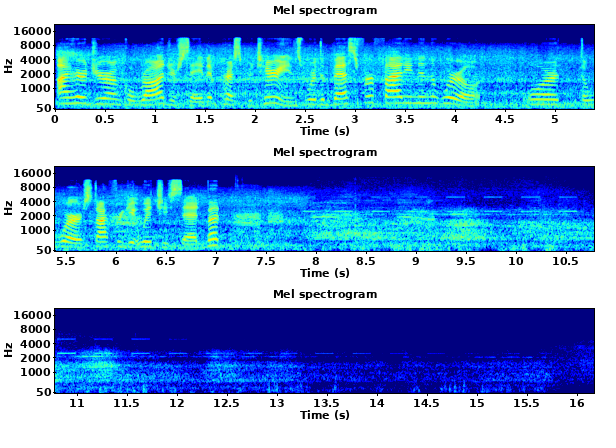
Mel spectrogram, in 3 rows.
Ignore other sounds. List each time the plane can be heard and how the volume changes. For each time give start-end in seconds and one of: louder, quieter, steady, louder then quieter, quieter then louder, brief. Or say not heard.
0.0-16.1 quieter.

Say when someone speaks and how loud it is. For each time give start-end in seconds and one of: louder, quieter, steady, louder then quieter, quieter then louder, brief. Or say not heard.
0.0-7.0 steady.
